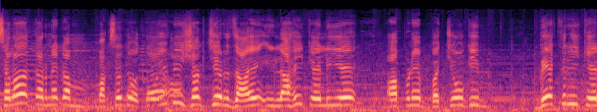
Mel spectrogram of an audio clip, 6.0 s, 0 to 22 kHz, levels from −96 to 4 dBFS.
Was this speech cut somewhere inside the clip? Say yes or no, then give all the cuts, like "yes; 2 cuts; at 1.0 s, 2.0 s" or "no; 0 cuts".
yes; 1 cut; at 1.7 s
